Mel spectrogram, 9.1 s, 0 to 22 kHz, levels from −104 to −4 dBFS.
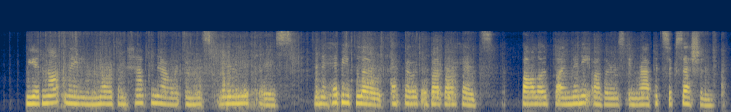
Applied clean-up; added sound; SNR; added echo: neural mask model RNNoise.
